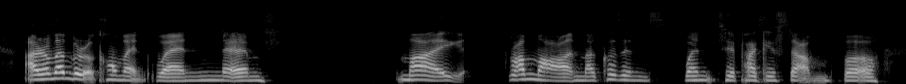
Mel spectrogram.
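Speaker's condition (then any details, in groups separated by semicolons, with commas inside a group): Cerebral palsy; all four limbs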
